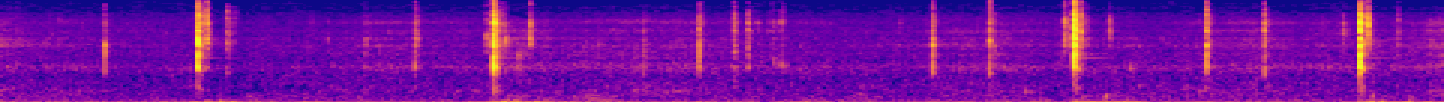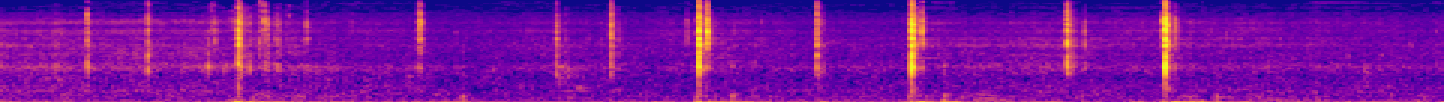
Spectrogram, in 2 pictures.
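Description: Irregular sharp clicks and taps, about one every second, as fishing gear is handled: a fish lip-grip tool and tackle are taken out of a plastic bag.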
